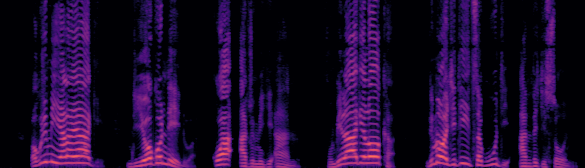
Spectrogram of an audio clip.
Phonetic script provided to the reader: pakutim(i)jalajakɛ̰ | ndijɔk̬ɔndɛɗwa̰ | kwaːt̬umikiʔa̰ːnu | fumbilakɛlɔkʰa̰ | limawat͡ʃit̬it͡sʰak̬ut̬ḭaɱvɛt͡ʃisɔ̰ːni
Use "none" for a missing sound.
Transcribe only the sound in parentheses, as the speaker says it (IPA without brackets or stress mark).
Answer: i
